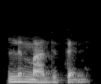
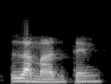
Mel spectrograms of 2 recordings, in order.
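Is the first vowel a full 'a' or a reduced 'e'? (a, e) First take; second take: e; a. First: The first vowel is a reduced 'e'. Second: The first vowel is a full 'a'. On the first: This is the formal pronunciation with shva. "no lugar de" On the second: This is the common everyday pronunciation. "E lamadtem, no lugar de lemadtem"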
